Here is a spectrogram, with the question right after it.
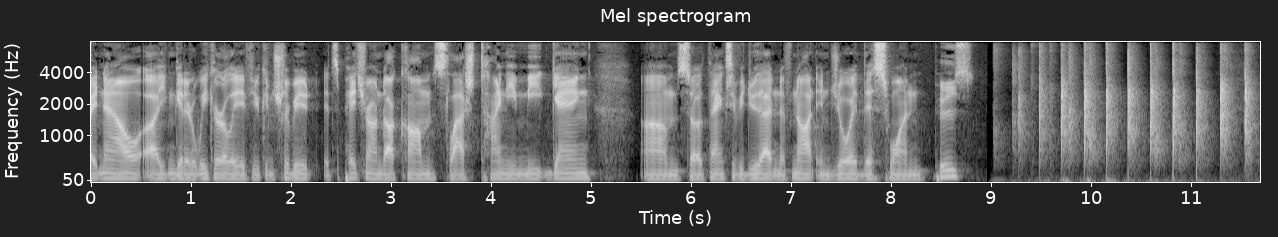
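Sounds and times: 
speech: 0.0s - 9.4s
clapping: 9.0s - 11.6s.

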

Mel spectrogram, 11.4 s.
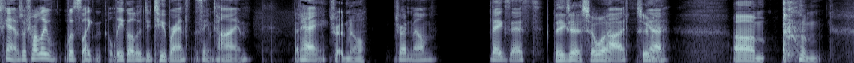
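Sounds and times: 
speech: 0.0s - 5.9s, 6.5s - 9.0s, 9.8s - 11.0s
person clearing throat: 10.4s - 11.0s.

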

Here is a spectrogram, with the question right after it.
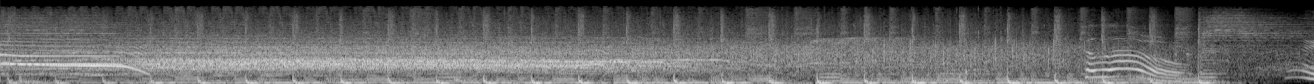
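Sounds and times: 
whoops: 0.0s - 8.9s
crowd clapping and cheering: 0.0s - 12.8s
thumping rhythmic beat: 0.0s - 13.0s.

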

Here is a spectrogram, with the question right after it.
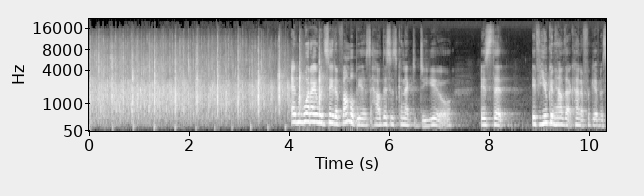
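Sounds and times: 
audience clapping: 0.0s - 4.8s
speech: 4.1s - 10.3s.

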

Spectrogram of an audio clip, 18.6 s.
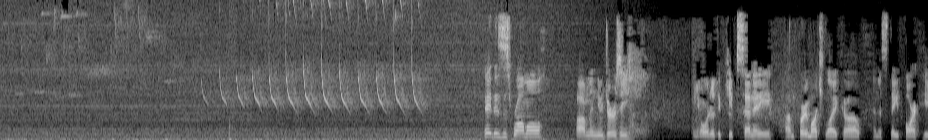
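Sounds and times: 
birds chirping outside Manhattan apartment: 0.0s - 13.0s
speech: 9.7s - 12.8s, 13.8s - 18.5s.

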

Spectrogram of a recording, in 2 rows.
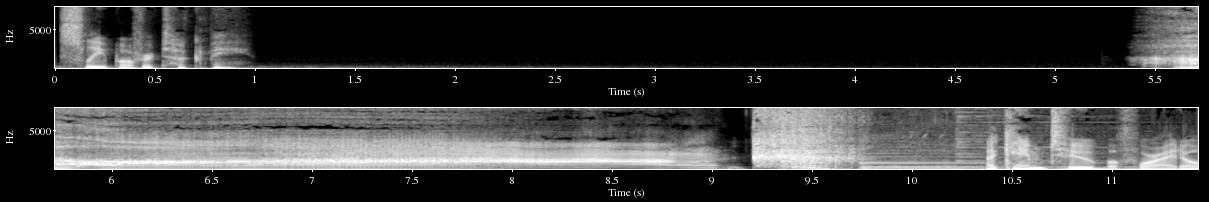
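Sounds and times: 
speech: 0.0s - 1.0s, 10.5s - 11.4s
monstrous groans: 5.4s - 9.8s.

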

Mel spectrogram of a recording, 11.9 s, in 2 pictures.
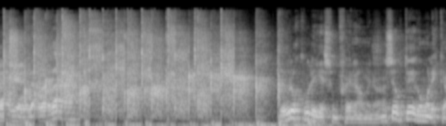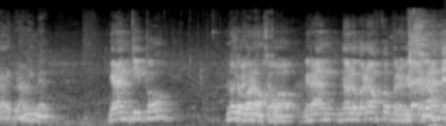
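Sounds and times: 
applause: 0.0s - 3.9s
speech: 4.1s - 6.8s, 7.4s - 8.4s, 9.0s - 11.8s
laughter: 11.3s - 11.8s.

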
